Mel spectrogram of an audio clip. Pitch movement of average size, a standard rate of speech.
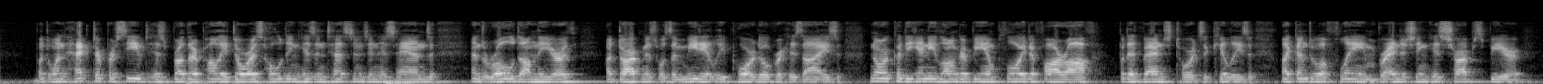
No: narrow, 1.4 semitones; average, 185 wpm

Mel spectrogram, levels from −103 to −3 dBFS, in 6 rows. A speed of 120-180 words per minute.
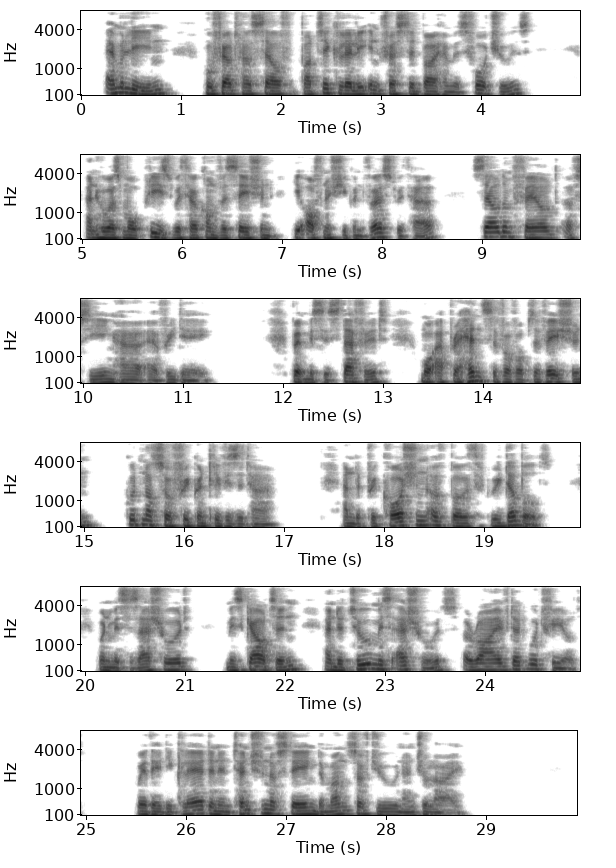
Yes: average, 150 wpm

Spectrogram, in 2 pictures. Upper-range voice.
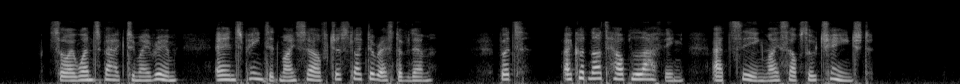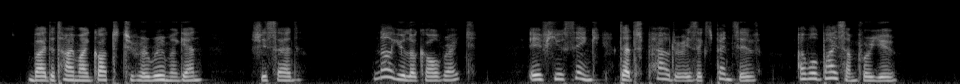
Yes: high, 200 Hz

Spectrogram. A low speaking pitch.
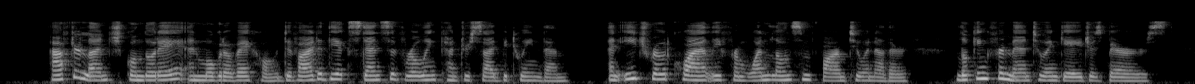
No: high, 195 Hz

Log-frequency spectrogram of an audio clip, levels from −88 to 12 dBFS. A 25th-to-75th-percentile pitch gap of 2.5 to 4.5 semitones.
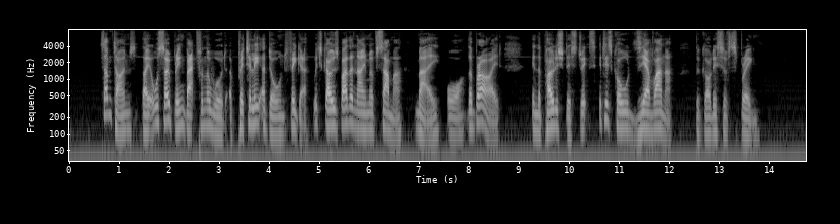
No: average, 5.0 semitones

